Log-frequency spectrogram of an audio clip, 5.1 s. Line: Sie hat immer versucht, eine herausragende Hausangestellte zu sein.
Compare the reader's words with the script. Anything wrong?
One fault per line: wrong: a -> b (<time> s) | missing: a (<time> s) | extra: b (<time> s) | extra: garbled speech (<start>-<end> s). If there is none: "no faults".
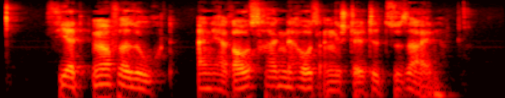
no faults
